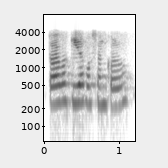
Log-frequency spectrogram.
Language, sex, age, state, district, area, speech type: Assamese, female, 18-30, Assam, Sonitpur, rural, conversation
